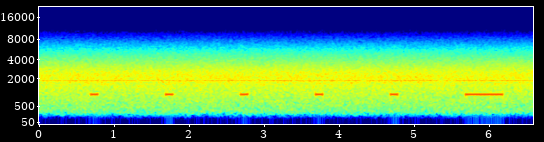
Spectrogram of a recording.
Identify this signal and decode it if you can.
Radio time signal (six pips, as the Greenwich Time Signal), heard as pips, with radio static.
